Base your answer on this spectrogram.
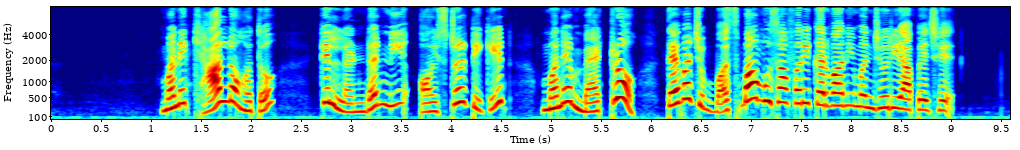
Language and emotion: Gujarati, surprised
